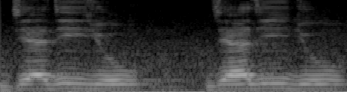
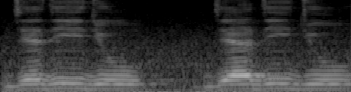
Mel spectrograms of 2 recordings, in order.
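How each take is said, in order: No difference in how they are said.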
